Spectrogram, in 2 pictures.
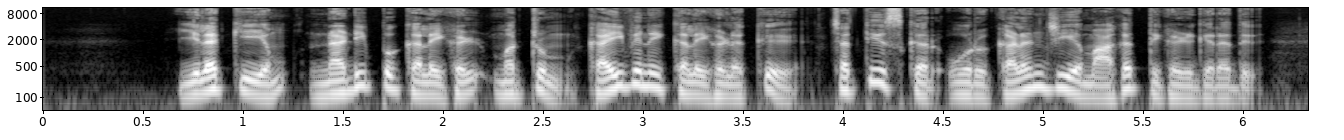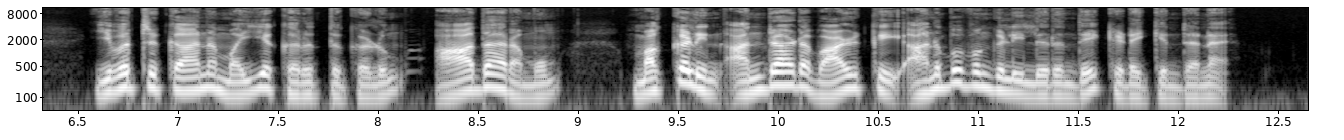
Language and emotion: Tamil, neutral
